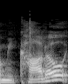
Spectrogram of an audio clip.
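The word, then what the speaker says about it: 帝: This uh in Japanese is pronounced t or mikado.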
